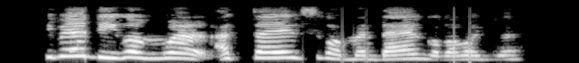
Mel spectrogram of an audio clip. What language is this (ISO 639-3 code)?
kln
